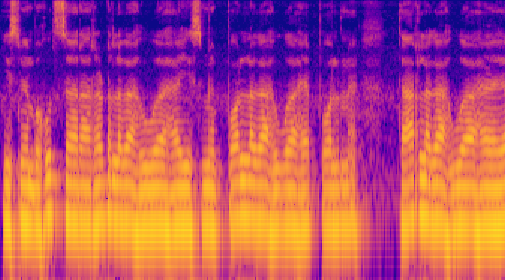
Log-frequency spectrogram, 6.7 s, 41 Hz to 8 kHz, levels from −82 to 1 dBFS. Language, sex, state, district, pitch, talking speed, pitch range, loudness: Hindi, male, Jharkhand, Deoghar, 120 Hz, 160 wpm, 115-125 Hz, -13 LUFS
